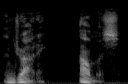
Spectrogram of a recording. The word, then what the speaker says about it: Andrade Almas: So now Andrade Almas, that's how I pronounce his name, Andrade Almas, comes out to a nice pop, number 7.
